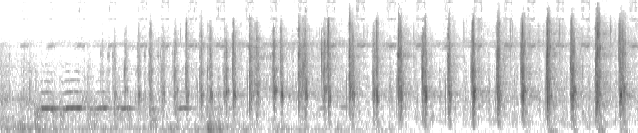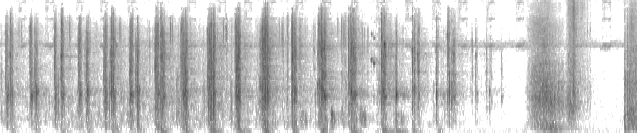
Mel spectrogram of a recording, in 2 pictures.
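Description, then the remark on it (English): Horse-drawn carriage hooves clip-clop in a steady, even rhythm that grows louder and sharper as the carriage slows to a stop at a house on an estate, ending in a brief noisy rush. A faint insect or cricket chirp runs underneath. “We crossed the distance to the house, and the carriage slowed to a stop.”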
